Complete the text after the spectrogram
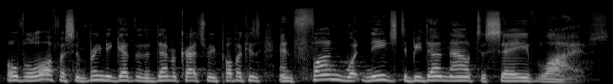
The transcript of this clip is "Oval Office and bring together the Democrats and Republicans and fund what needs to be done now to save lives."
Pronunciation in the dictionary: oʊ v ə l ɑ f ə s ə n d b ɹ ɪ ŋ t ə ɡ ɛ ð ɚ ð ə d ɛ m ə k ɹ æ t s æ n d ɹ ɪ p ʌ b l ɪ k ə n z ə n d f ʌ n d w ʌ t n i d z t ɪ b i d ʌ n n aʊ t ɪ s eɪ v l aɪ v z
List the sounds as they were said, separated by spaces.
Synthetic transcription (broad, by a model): oʊ v ə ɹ ɑ f ə s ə n b ɹ ɪ ŋ t ə ɡ ɛ ð ɚ ð ə d ɛ m ə k ɹ æ t s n ɹ ɪ p ʌ b l ɪ k ə n z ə n f ʌ n d w ʌ t n i d z t ɪ b i d ʌ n n aʊ t ɪ s eɪ v l aɪ v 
